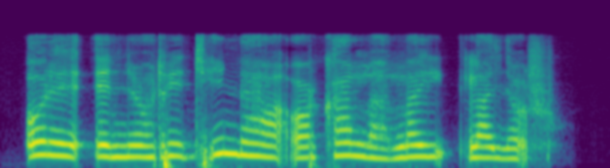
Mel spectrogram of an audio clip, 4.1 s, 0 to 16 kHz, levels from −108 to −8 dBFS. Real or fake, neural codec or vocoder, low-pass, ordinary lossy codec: fake; codec, 16 kHz, 0.8 kbps, ZipCodec; 7.2 kHz; none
